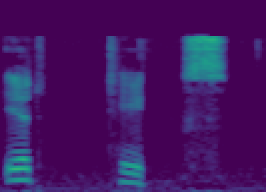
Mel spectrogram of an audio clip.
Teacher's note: K is voiceless, so followed by voiceless s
